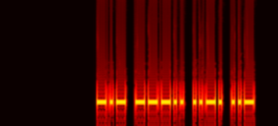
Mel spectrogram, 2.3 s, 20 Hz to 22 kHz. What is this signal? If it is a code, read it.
Morse code, heard as a keyed tone, about 44 wpm, 700 Hz. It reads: K8FU
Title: Easy Call Signs Repeated 3x - 45wpm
